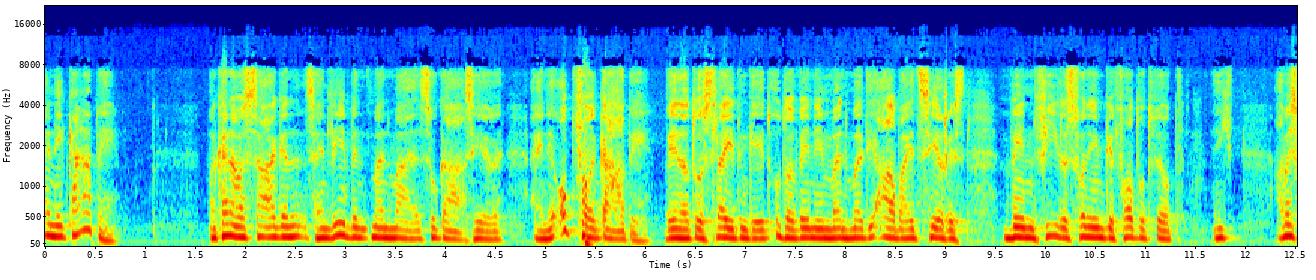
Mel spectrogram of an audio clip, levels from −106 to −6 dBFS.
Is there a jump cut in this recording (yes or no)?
yes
